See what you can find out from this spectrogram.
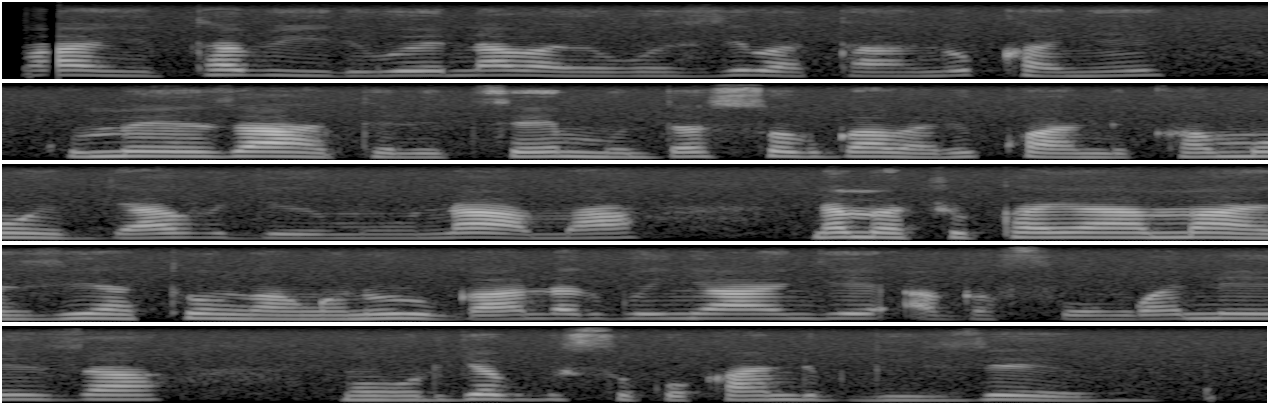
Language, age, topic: Kinyarwanda, 25-35, government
